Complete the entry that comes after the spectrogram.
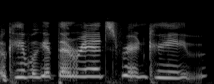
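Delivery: high loud panicked yelling; frantic yelling. Pretend. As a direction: shout it like a frantic medic. Mock frantic nurse yelling.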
